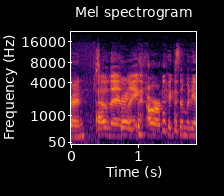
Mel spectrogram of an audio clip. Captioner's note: laughter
